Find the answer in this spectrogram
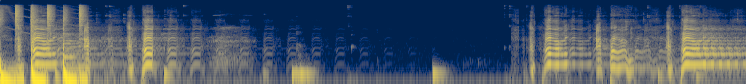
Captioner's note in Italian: Risate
